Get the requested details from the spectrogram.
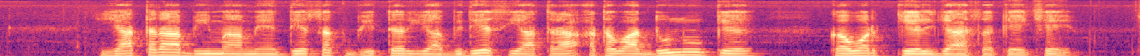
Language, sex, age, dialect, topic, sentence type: Maithili, male, 25-30, Eastern / Thethi, banking, statement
